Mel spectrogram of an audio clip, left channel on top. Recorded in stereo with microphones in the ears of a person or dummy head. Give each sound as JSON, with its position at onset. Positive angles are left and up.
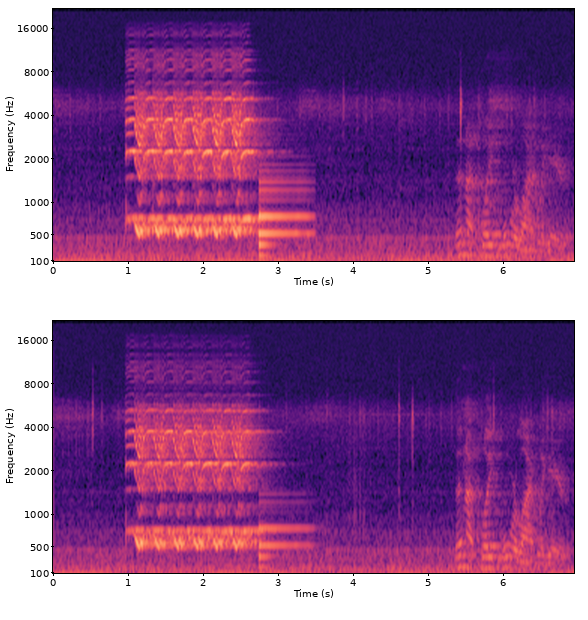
{"t": 1.0, "sound": "a siren", "side_deg": 10, "distance_m": 5.0}
{"t": 2.7, "sound": "a bell", "side_deg": 70, "distance_m": 0.5}
{"t": 5.3, "sound": "a man speaking", "side_deg": -40, "distance_m": 2.5}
